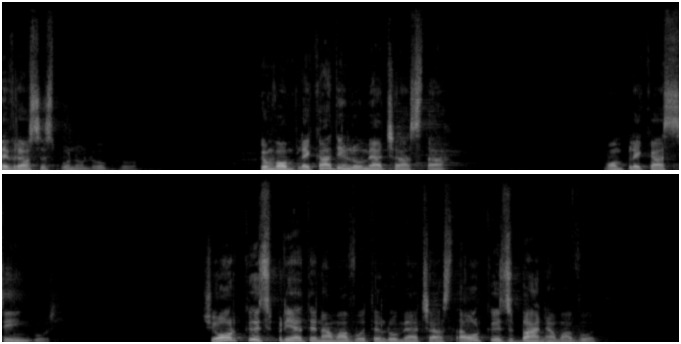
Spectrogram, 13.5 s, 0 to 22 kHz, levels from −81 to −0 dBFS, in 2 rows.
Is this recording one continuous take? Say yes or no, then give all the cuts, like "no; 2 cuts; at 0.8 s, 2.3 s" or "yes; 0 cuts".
yes; 0 cuts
